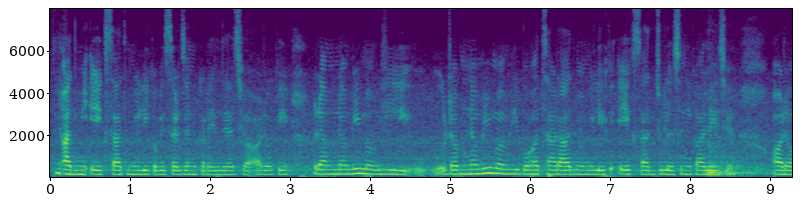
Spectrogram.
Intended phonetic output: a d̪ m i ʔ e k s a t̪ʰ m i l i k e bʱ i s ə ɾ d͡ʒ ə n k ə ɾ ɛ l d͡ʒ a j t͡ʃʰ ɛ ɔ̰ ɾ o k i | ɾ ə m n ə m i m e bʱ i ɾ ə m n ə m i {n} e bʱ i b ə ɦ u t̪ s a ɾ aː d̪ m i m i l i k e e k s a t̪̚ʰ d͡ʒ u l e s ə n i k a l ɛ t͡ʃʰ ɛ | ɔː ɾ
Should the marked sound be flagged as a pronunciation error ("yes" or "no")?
yes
